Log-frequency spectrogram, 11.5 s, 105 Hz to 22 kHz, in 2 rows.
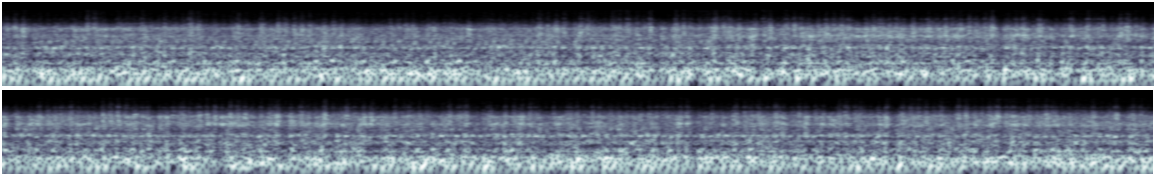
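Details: Freshly overhauled 4TNE98 diesel on a temporary test stand, leak-test run: steady idle with crisp uniform valve clatter, no stumble or knock; rebuilt engine idles cleanly.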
